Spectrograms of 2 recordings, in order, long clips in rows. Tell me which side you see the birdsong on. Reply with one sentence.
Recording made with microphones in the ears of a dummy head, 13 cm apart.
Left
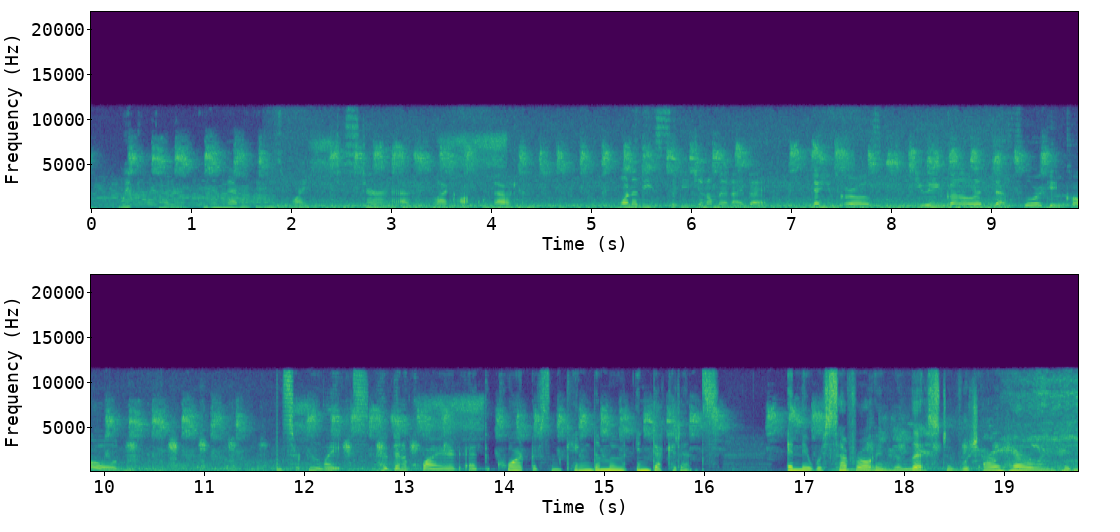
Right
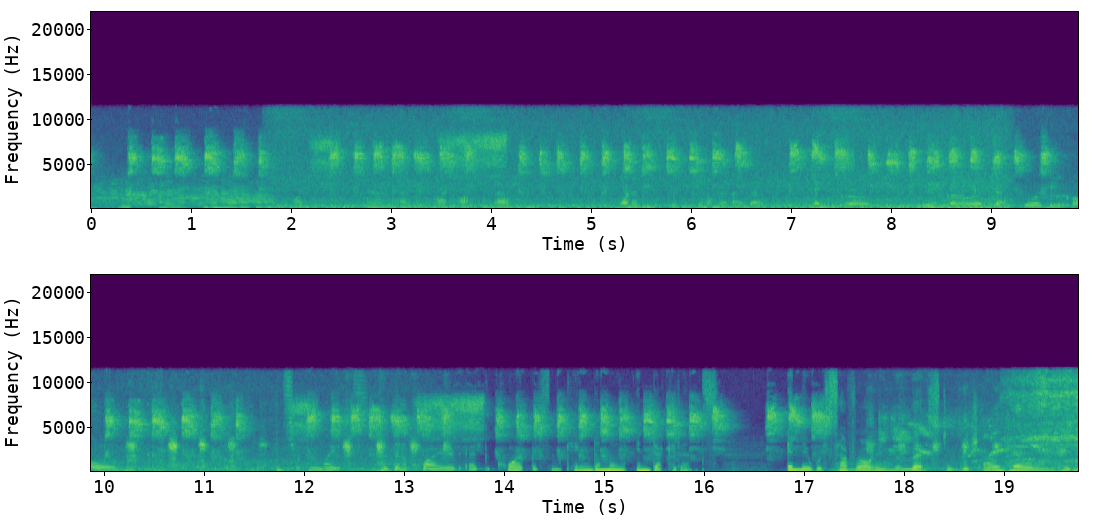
You can hear the birdsong on the right.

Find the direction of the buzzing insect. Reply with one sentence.
You can hear the buzzing insect on the right.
